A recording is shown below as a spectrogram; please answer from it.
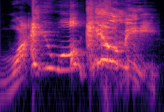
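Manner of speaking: put-on very high, loud, agitated, rising, swooping voice. Retelling what a man said on walking up to the speaker, loud put-on voice. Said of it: "I can't do this voice without being loud".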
